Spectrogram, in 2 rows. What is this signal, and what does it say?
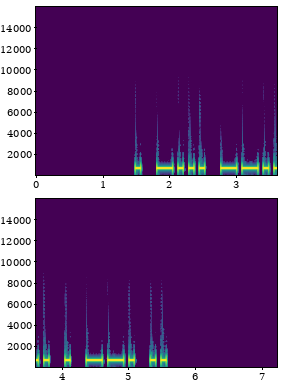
Morse code, heard as a keyed tone, about 16 wpm, 700 Hz. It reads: EB7EGI
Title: DXCC-100 Call Signs - 6 Characters - Repeated 3x - 15wpm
